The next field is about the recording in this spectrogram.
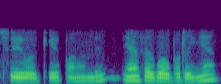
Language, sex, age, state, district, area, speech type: Tamil, male, 30-45, Tamil Nadu, Cuddalore, rural, conversation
